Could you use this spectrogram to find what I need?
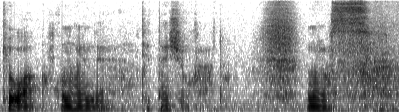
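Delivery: soft, hushed whisper.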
